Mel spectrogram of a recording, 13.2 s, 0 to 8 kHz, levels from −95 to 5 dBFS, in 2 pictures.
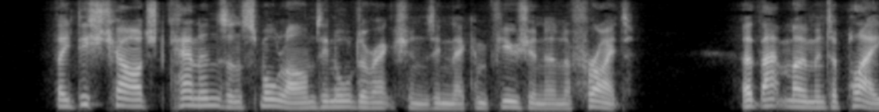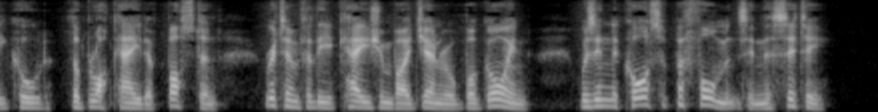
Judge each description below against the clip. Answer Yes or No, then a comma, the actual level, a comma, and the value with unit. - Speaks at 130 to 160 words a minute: No, average, 180 wpm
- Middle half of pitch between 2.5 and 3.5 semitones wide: No, average, 5.2 semitones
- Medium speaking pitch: Yes, medium, 145 Hz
